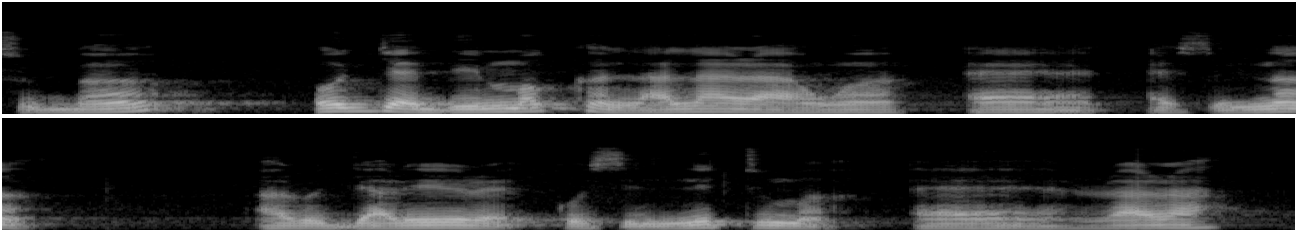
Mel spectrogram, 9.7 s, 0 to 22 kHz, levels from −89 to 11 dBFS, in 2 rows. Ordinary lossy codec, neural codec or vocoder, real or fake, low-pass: none; none; real; 7.2 kHz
